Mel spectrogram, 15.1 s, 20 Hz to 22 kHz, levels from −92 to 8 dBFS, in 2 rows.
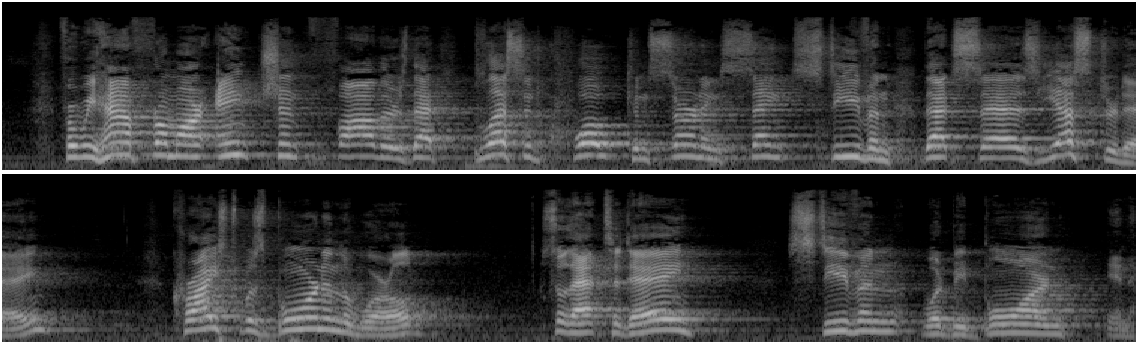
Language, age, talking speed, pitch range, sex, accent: English, 40-59, 120 wpm, 200-265 Hz, male, American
